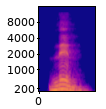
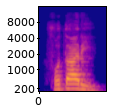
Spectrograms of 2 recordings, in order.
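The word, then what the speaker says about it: 二人: The Chinese reading is nin. So to count one person, it is htori. Be careful. It is not ichin. It is htori. Two persons are futari. It is not nin. It is futari.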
